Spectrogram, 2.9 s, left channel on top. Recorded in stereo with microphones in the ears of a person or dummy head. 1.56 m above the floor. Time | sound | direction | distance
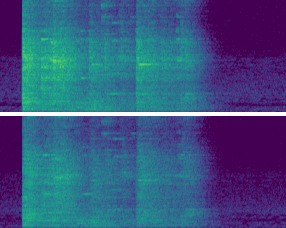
0.2 | breaking glass | 75° left (ahead or behind) | 4.5 m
